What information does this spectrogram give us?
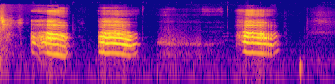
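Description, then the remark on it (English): Three loud, wailing seagull calls from a professional recording played on a soundboard, each about half a second long and slightly wavering in pitch, separated by short pauses with a faint murmur and a brief click between them. “No, it's a professionally recorded seagull from our soundboard.”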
